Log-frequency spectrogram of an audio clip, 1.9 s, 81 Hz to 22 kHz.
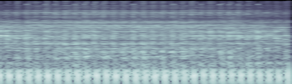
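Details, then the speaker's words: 2020–21 Hero HF Deluxe fuel-injected bike, cold winter morning start on first kick; engine temperature sensor reads cold oil so ECM raises RPM to warm it; quick even single-cylinder putter at raised idle, no misses, no smoke; normal cold-start fast idle. "लेकिन ये RPM ज़्यादा ले रही है, क्योंकि अभी इसके ECM तक पता चलेगा भाई कि बाइक अभी ठंड में खड़ी है।"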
